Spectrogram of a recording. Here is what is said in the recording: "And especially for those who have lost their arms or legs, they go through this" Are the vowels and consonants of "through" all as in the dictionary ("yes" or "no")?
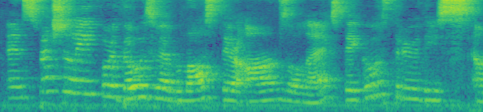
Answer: yes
